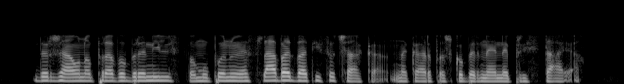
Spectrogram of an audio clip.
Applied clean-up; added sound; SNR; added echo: none; none; none; none.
